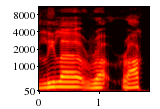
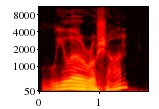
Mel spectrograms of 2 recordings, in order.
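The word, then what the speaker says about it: Lela Rochon: You had Leela Rock. How do you say that? Rochon. – Oh, fuck! I gotta get up to read this name. Leela Rochon.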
